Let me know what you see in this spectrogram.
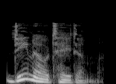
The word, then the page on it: denotatum: British English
